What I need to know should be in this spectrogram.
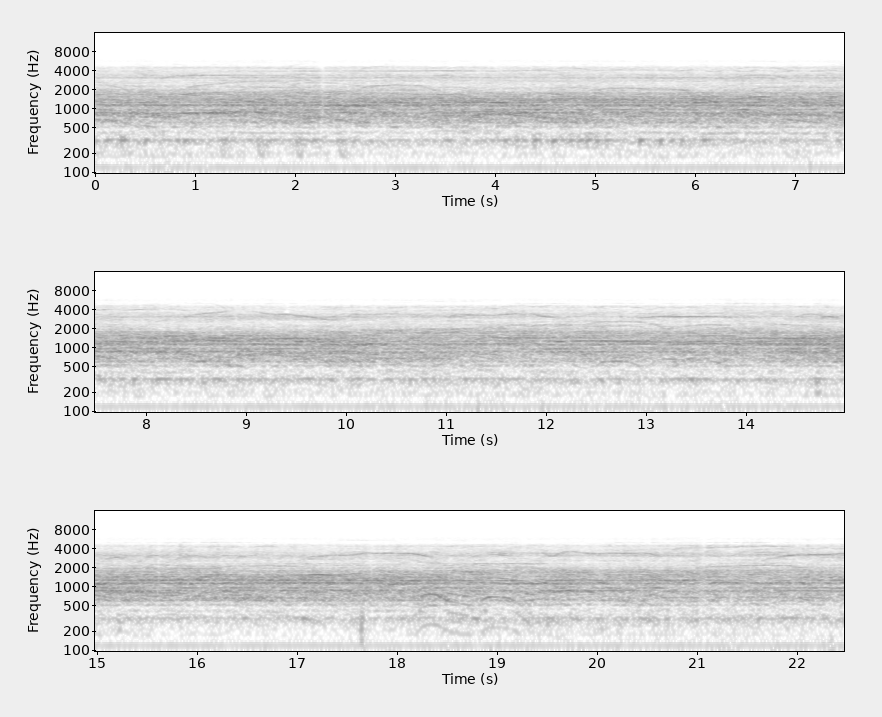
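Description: A large crowd cheers and shouts excitedly, heard through a television speaker.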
